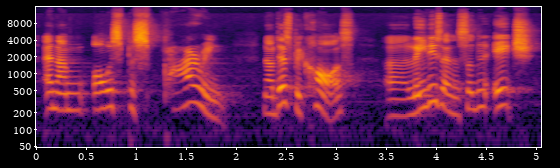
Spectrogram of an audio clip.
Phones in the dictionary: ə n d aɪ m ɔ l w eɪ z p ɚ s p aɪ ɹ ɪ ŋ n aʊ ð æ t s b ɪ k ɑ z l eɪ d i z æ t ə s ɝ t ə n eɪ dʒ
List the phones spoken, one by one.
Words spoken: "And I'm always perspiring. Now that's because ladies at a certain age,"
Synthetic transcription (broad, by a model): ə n aɪ m ɔ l w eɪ s p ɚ s p aɪ ɹ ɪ ŋ n aʊ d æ t s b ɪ k ɑ s l eɪ d i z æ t ə s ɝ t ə n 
